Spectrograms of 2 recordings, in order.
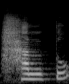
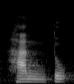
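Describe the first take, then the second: First: The h sound is forced and exaggerated. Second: The h sound is soft and ordinary. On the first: The speaker calls it wrong. "tidak ya" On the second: The speaker calls it right. "biasa saja"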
